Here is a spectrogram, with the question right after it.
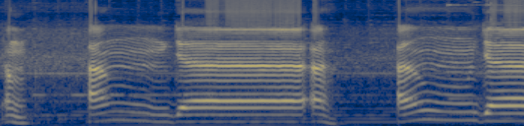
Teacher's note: deh lalu dan mencukur bertemu dengan huruf ja cara membacanya sama nun sukun nya dirubah jadi bunyi Ang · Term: Ikhfa Haqiqi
